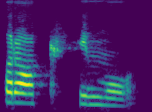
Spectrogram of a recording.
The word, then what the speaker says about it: próximo: Você não fala próximo, ela não tem o som de que si, como de táxi. Você fala próximo.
